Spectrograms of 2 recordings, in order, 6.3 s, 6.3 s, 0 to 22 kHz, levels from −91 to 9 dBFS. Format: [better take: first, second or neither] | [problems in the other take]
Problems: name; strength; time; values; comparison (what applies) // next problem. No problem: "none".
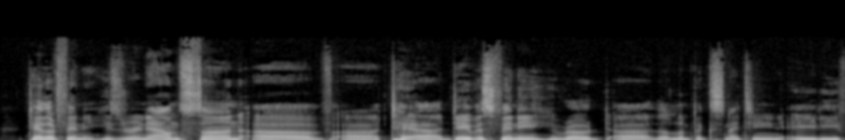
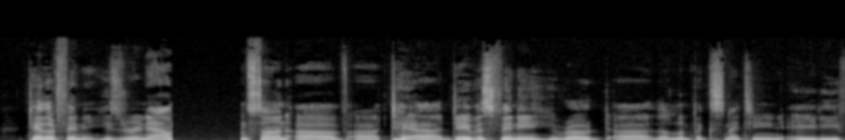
first | audio freezing; at 1.5 s for 0.5 s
